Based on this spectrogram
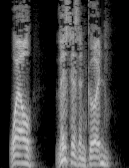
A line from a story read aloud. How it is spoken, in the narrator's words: Coach Hedge grumbling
